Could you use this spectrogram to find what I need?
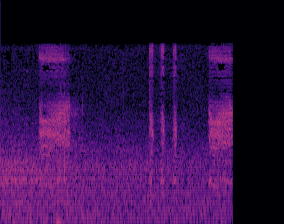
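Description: A squirrel scrabbles in dry leaves.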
